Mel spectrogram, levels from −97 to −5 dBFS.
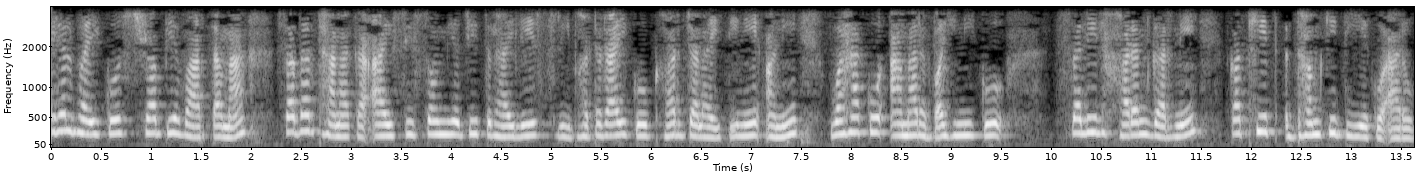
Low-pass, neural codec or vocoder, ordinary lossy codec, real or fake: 3.6 kHz; none; Opus, 64 kbps; real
